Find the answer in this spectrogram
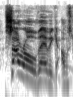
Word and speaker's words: Sorrell: end i'm afraid uh is that sorel or sorrell sorry so roll there we go i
